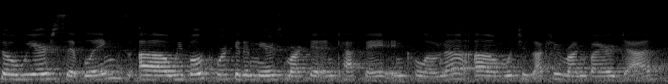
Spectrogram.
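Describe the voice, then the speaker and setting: Over noticeable background noise and audible room echo, a woman speaks at a moderate pace and fairly high pitch, with fairly even intonation and hardly any pauses. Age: 20s. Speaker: university student. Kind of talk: casual interview.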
